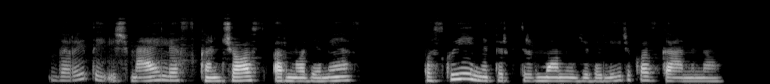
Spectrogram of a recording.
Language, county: Lithuanian, Alytus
